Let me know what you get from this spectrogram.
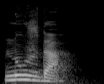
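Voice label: "нужда", Komi, female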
